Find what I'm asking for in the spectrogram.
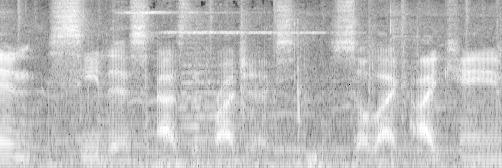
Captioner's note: car horn honking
